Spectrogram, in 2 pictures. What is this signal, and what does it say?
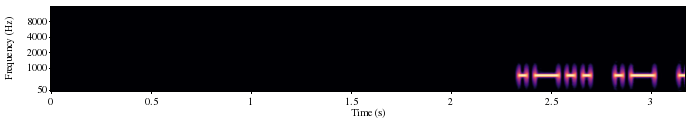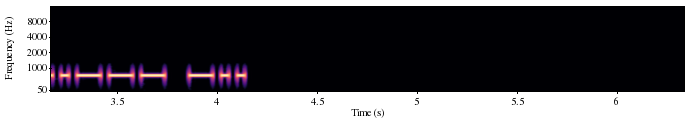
Morse code, heard as a keyed tone, about 28 wpm, 700 Hz. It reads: LA2D
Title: DXCC-100 Call Signs - 4 Characters - Repeated 3x - 30wpm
